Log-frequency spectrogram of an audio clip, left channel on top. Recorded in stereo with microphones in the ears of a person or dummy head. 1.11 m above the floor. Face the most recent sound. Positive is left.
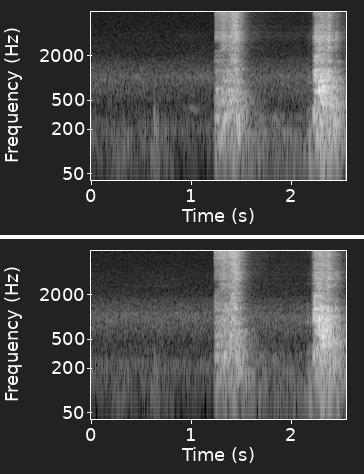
turn(degrees=-45)  # may be behind; listen again after turning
